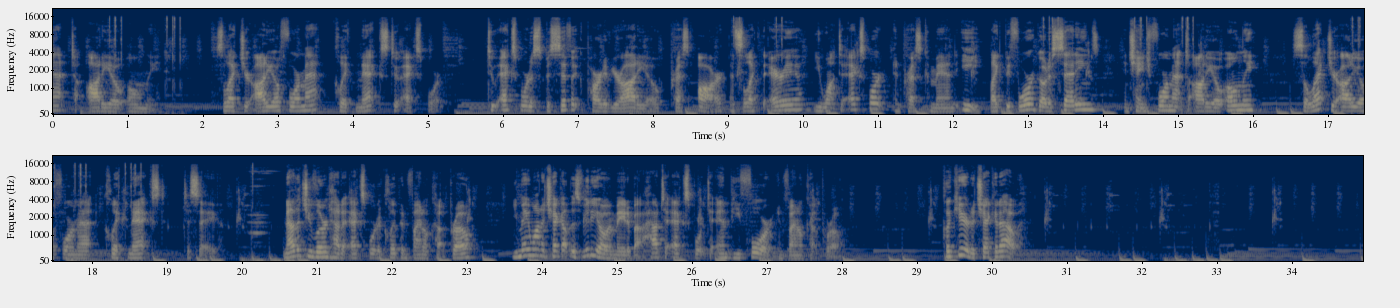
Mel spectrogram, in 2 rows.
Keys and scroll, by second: 8.2 r, 10.8 super+e.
